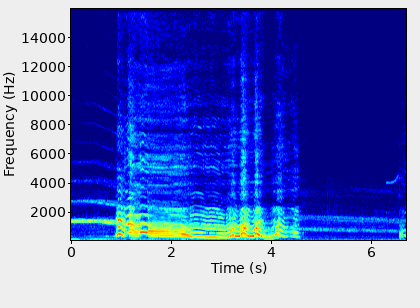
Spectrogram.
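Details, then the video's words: Arwen the dog joins passing sirens: a steady siren tone fades in, then a rough burst opens into a falling howl and a series of quavering yodel-like pulses. A long siren tone continues after the dog stops. "GUARANTEED TO MAKE YOUR DOG HOWL"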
